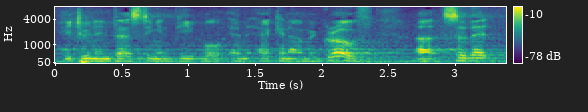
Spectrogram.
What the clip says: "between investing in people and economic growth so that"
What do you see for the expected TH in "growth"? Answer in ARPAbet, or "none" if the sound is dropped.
TH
